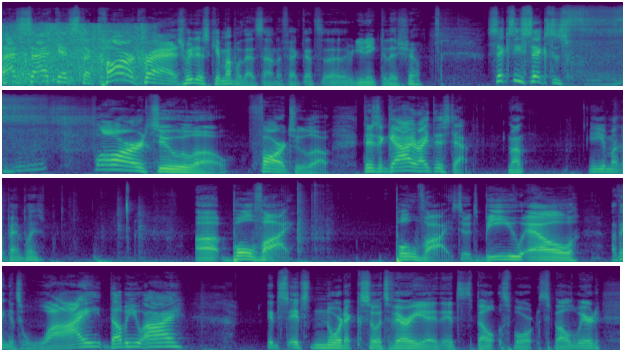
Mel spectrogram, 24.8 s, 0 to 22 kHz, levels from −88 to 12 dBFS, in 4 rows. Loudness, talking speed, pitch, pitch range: -19 LUFS, 160 wpm, 120 Hz, 100-155 Hz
